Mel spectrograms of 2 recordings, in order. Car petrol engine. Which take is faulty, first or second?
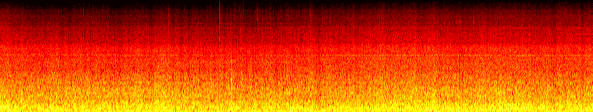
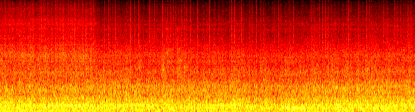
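second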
